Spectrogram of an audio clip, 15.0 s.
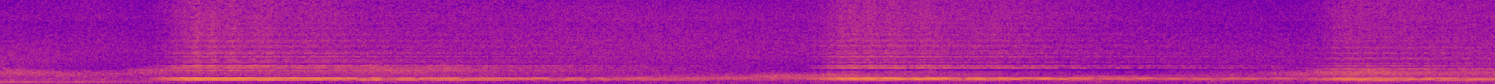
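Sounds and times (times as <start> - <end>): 
ambient soundtrack music: 0.0 - 14.9.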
